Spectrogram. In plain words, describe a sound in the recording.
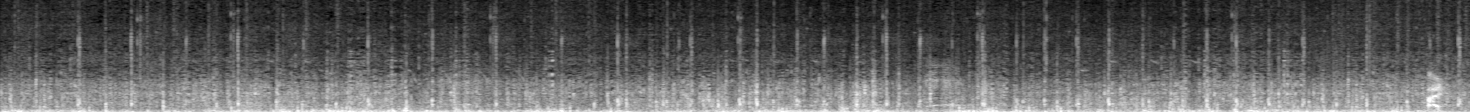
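Horse hooves clop steadily on a dirt road.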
